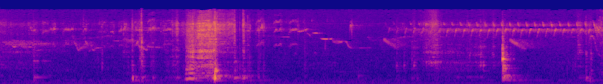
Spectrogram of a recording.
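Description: Birds chirping, with a high, rapid trill in the last couple of seconds. A loud rustling knock of handling about two seconds in and a sharp click near the end.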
